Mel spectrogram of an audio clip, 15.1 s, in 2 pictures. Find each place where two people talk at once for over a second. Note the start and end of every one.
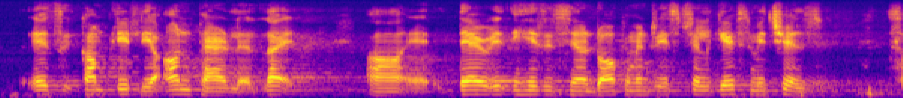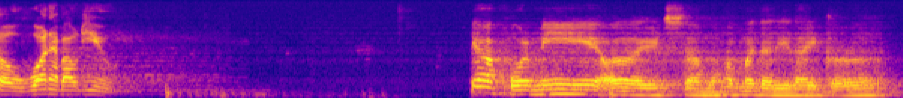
none

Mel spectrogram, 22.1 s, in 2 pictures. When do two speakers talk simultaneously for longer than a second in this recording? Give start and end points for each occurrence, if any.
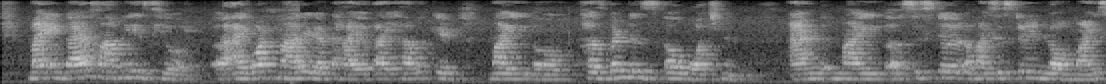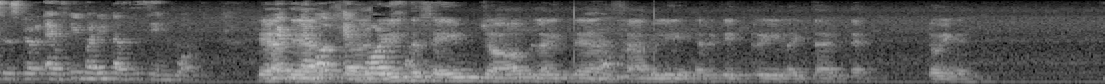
13.7-15.3

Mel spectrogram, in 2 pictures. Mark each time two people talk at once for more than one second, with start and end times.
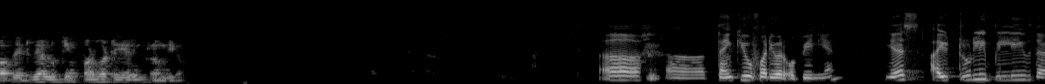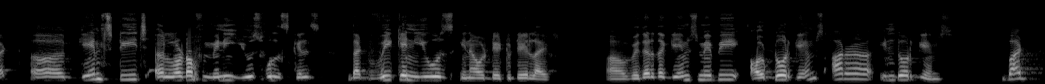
none

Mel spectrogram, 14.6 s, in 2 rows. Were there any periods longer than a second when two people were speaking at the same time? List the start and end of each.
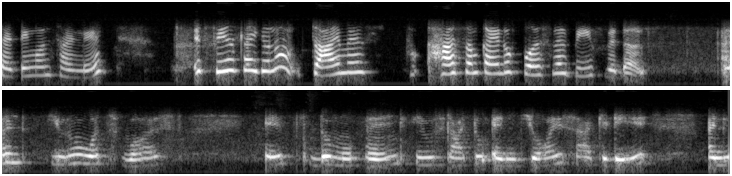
none

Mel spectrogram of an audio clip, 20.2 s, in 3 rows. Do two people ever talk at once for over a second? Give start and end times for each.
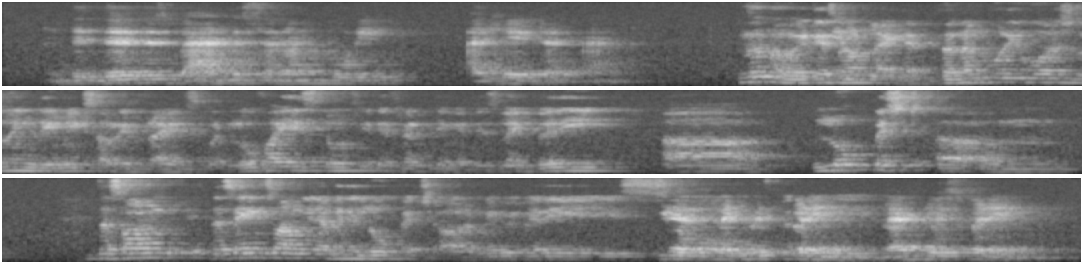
17.6-18.9

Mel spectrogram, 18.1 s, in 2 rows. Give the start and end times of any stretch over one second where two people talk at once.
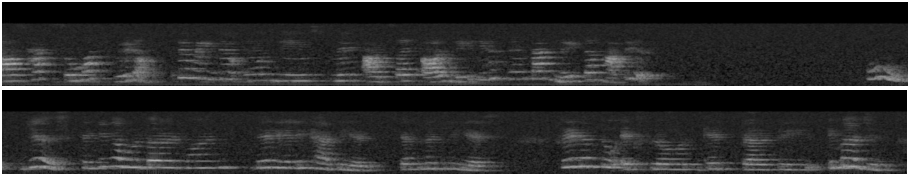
none

